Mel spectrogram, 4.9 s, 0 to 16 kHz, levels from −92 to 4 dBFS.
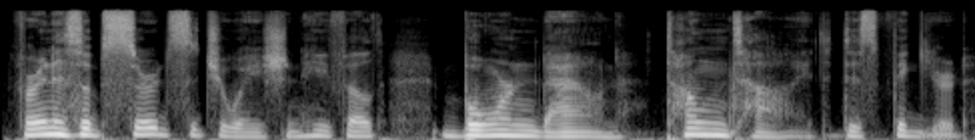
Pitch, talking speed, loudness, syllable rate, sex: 130 Hz, 150 wpm, -19 LUFS, 4.7 syllables/s, male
